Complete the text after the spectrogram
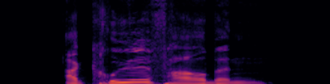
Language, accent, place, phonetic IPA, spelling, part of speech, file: German, Germany, Berlin, [aˈkʁyːlˌfaʁbn̩], Acrylfarben, noun, De-Acrylfarben.ogg
- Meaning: plural of Acrylfarbe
